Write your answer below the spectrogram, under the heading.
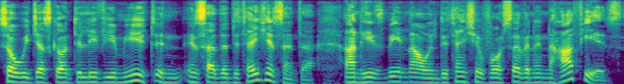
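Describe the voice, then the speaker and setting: A man talks at a fairly quick pace with a medium pitch and ordinary pitch variation, in a normal speaking voice. The recording is very clean, with a silent background. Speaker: former detainee, asylum seeker. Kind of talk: casual interview. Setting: studio.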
